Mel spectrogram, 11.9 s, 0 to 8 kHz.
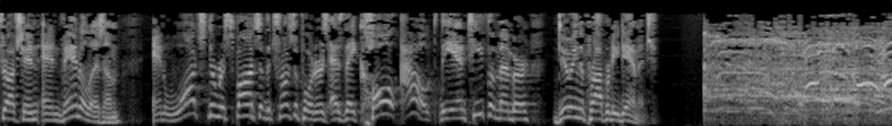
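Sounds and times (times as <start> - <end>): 
speech: 0.0 - 8.8
large crowd booing and chanting: 9.4 - 11.8.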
